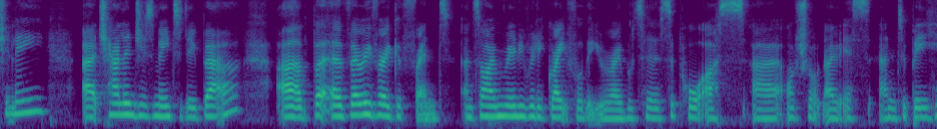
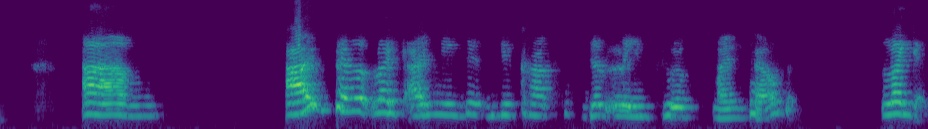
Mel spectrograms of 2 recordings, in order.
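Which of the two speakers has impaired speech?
The second: cerebral palsy; affects coordination and balance; affects speech.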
